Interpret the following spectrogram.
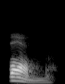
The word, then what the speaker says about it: bomb: In written English, this is spelled with the letter B, but when we speak it, we omit the B and just pronounce it as bomb. Bomb. There is no B sound.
